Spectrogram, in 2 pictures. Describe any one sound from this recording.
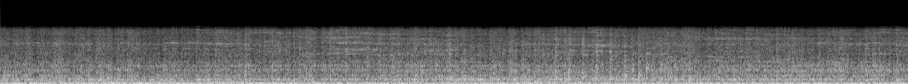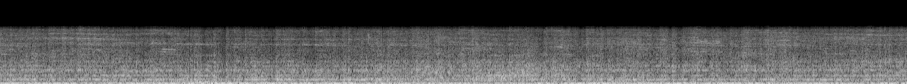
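A double-stack container freight train rolls past close by with a steady rumble and clatter of steel wheels on rails.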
